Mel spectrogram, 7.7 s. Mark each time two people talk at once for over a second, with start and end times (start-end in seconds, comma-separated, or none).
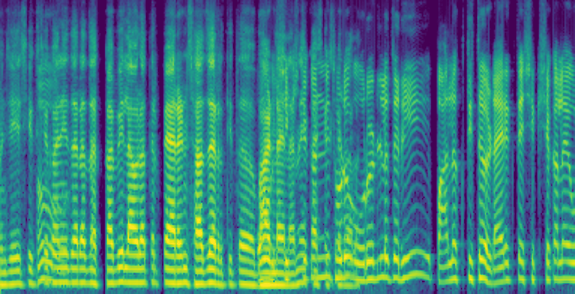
3.4-4.8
